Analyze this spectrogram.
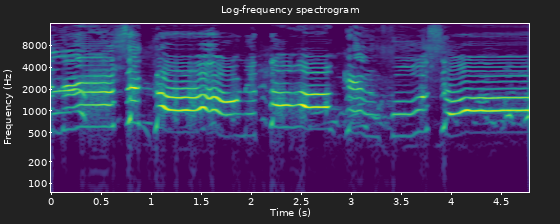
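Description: High-pitched solo singing of a love ballad: several short sung phrases, then a long note held with vibrato from about four seconds in.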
